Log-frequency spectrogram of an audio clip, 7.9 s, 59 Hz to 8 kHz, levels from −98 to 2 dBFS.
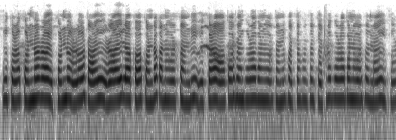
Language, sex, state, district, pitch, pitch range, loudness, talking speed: Telugu, female, Andhra Pradesh, Anantapur, 240 Hz, 230-245 Hz, -14 LUFS, 135 wpm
